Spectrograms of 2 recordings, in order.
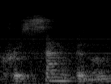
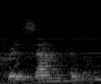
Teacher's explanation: whether people prefer chrysanthemum with a voiceless fricative or chrysanthemum with a voiced one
